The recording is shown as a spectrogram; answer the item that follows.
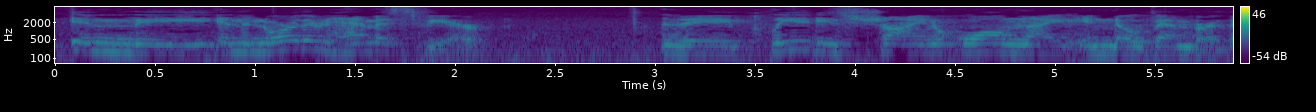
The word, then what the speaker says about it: Pleiades: First of all, I hope I'm pronouncing Pleiades right. It sounds right to me. Yes, Shana? Okay.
